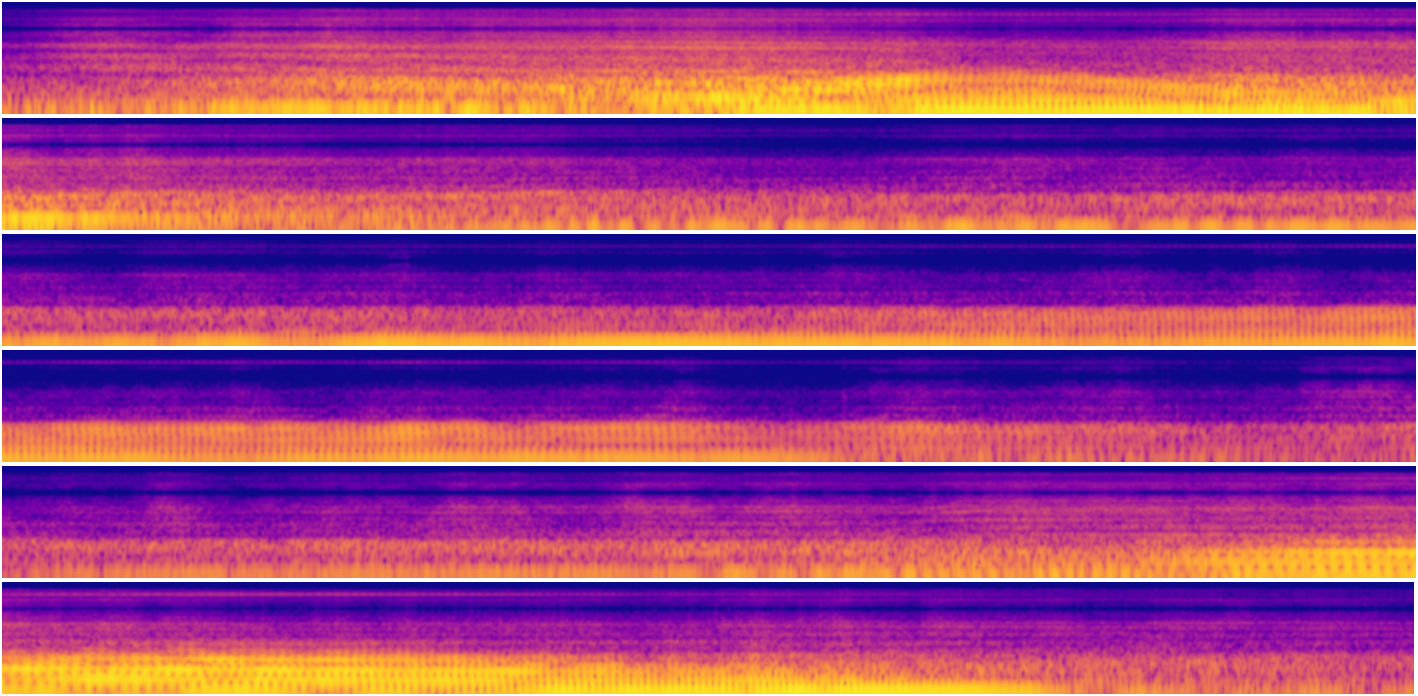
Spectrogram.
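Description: Crop-duster airplane's propeller engine flying low overhead: a loud drone that drops in pitch as the plane passes over a few seconds in, then a steadier, quieter drone as it moves off, then growing loud again and falling in pitch on a second low pass near the end.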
